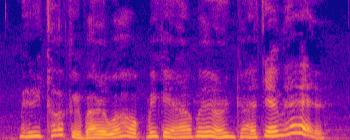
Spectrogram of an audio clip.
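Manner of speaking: very loud speech through a yawn. Talking to viewers about something noticed, yawning while talking. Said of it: "Sorry, I'm yawning".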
